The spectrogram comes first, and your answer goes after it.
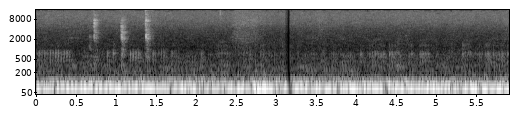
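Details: Kitten from a litter found abandoned in a roadside box and taken in by Purrfect Pals, purring contentedly while being handled and flipped around indoors; a steady low rumbling purr runs throughout, with a few soft clicks and a brief knock.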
